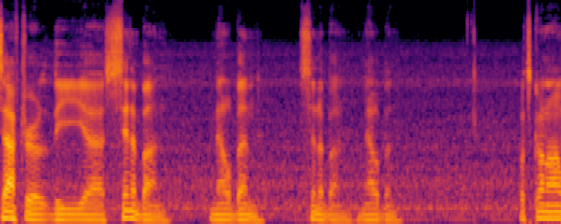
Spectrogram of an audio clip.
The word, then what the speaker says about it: Melbourne: course in Americans especially completely butcher Melbourne its Melbourne it's not male born its Melbourne and yeah it's Brisbane Brisbane its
